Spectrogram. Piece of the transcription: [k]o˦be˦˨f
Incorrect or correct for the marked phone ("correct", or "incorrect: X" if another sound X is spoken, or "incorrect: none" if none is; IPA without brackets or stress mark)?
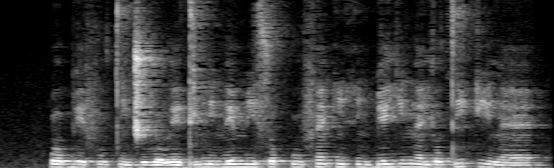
incorrect: k͡p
